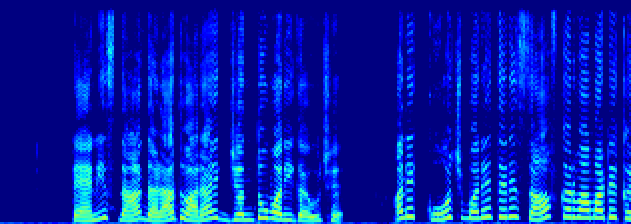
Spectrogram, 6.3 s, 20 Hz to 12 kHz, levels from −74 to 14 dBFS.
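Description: No audible technical faults.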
